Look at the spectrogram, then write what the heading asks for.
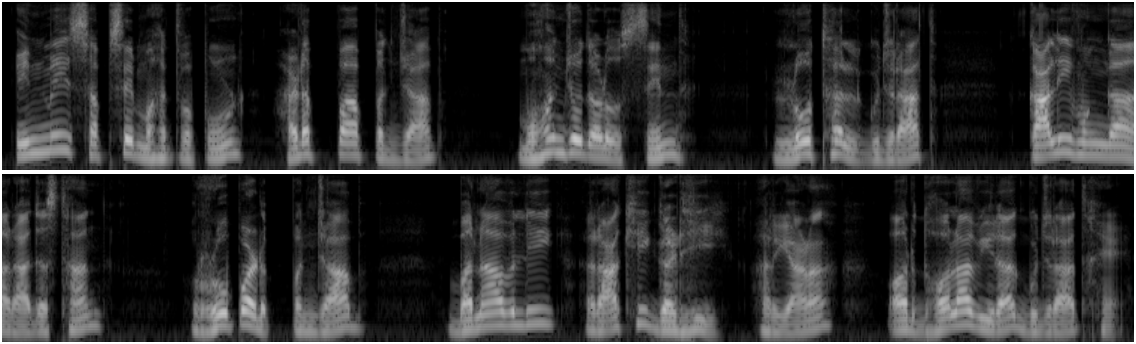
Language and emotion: Hindi, neutral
